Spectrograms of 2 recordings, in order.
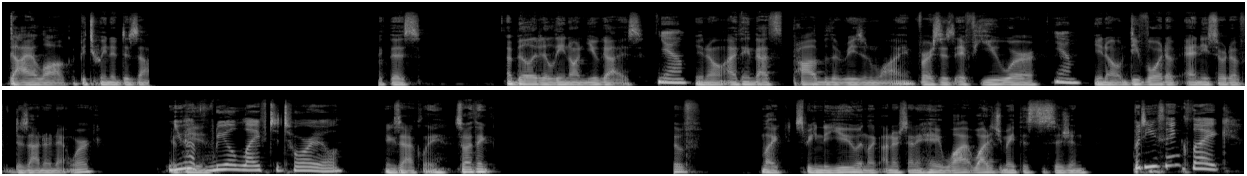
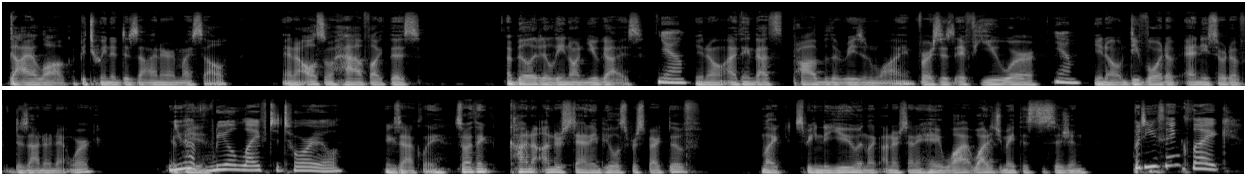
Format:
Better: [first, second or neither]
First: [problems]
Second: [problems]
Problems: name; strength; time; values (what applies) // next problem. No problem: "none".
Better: second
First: audio cutting out; at 1.5 s for 2.5 s and at 17 s for 1.5 s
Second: none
